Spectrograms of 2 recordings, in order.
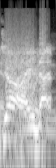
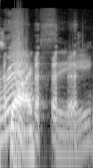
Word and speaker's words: Jai: But if you read it as Courtney Jai, that's correct because it's an Indian name. – Right. – So it would pronounce Jai.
